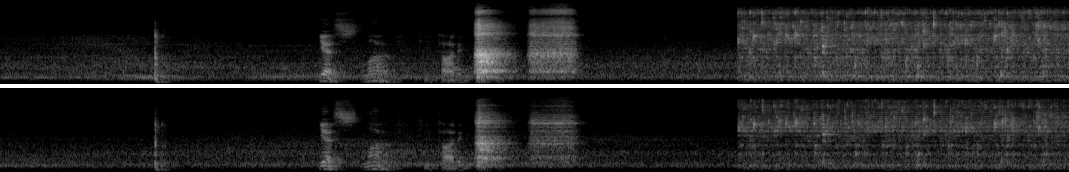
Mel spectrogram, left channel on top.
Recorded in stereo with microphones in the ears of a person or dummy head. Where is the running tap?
50° left (ahead or behind), 1.7 m.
